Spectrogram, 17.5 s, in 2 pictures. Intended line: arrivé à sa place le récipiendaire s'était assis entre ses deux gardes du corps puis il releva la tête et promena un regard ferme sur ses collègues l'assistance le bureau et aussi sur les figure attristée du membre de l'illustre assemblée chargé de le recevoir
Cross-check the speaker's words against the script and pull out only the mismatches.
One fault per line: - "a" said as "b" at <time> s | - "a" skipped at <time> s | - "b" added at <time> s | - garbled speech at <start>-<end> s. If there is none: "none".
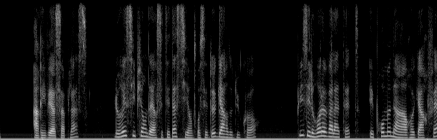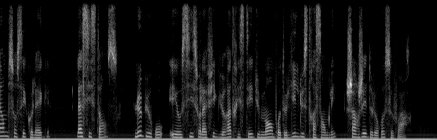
- "les" said as "la" at 12.8 s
